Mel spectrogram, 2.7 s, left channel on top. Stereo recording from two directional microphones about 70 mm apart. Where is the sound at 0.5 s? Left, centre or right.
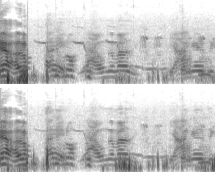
Right.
